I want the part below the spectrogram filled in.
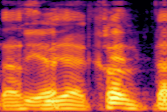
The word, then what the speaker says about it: qalb: Qalb, qalb. That's how you say it. It's qalb right here.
